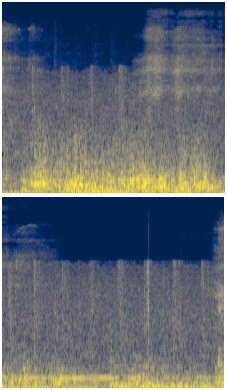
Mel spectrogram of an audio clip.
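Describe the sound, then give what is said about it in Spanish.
Rain falls at night on New York City streets as a dense, steady hiss over a deep low rumble like thunder. It stays loud and continuous throughout, with no voices. “Lentamente camino por las calles de Nueva York en una noche de lluvia.”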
